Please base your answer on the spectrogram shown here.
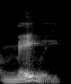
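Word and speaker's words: Mahle: overall Red's Braves um Tyler Molly or melee as some pronounce it um going up against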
